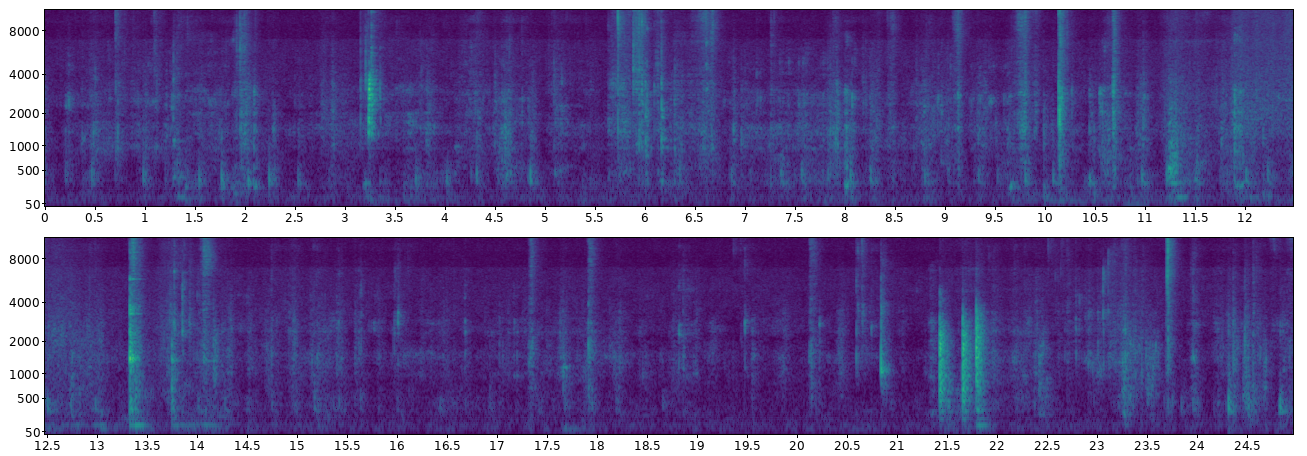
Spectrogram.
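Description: Close-miked chewing and mouth smacking of two people eating leaf-wrapped rice and side dishes, with scattered clicks of chopsticks and a spoon against bowls. A few sharper, louder clicks stand out, about three seconds in, around thirteen seconds, and a cluster near twenty-two seconds.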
